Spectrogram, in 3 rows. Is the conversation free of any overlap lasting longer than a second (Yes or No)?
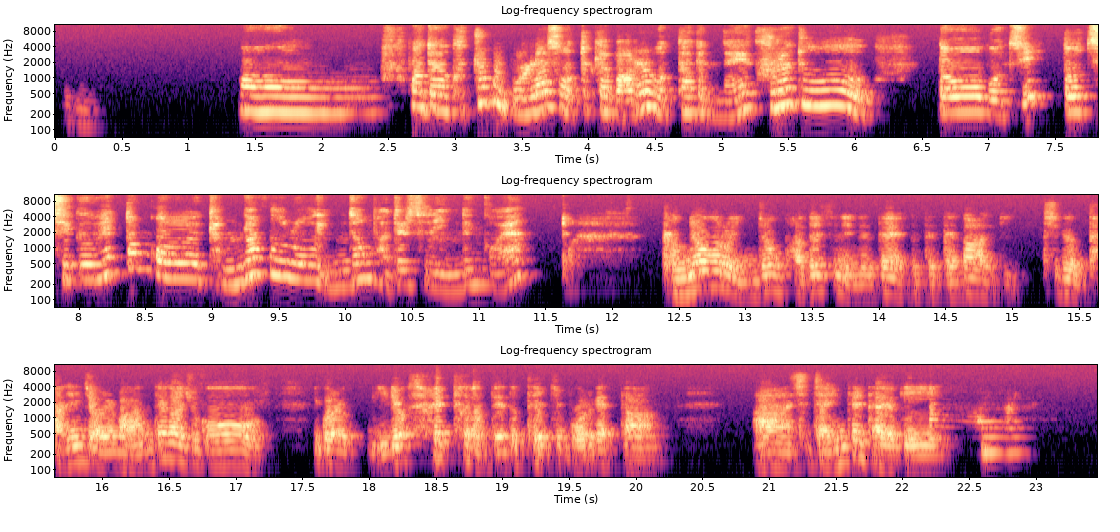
Yes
